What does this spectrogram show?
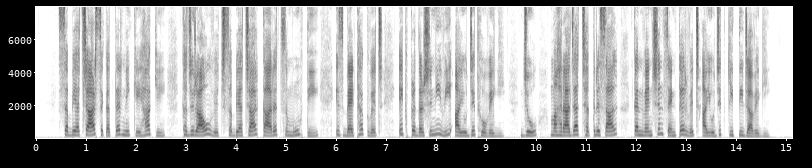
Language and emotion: Punjabi, neutral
